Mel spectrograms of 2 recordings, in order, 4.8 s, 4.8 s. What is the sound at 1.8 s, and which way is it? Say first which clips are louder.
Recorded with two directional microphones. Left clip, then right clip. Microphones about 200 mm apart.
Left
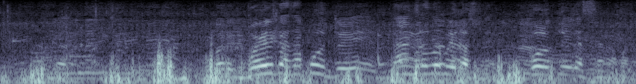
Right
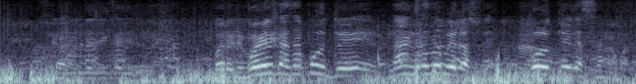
Speech: right 3 dB; 10° right (ahead or behind).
